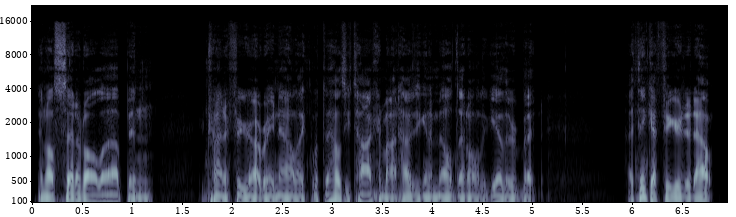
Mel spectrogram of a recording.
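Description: A man's voice: low voice, steady tone, racing, a little mellow, dry recording. A man giving an informal, rambling solo podcast talk in a plain-spoken, self-deprecating way, with audible breaths into a close microphone. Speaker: podcast host and firefighting instructor.

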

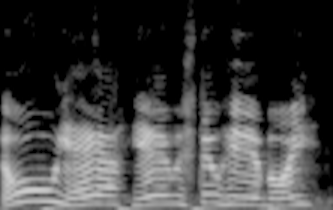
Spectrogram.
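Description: A woman's voice: high voice, takes it slowly, bright, forceful tone, exaggerated voice. A woman's voice playing a friendly, agreeable Suffolk pub landlady on a comic radio phone-in, on a dull line. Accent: Suffolk English.

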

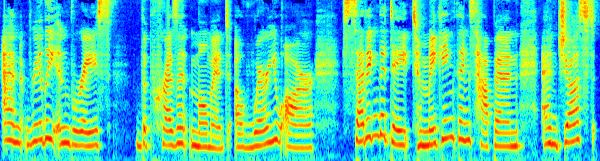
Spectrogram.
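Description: A woman with a fairly high voice hosts a motivational podcast from inside an RV. She takes her time, yet sounds animated and exclamatory. Her style is casual and chatty, addressing listeners in a folksy way. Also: slow pace. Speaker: podcast host. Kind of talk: enthusiastic casual motivational monologue.

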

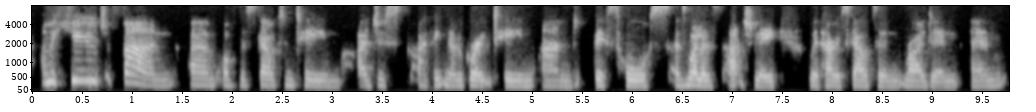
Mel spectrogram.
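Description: This young woman, co-hosting a racing tips podcast, has a fairly high voice with a breathy edge. Chatty and full of ums, she corrects herself as she talks, captured in a low-quality recording with no echo.

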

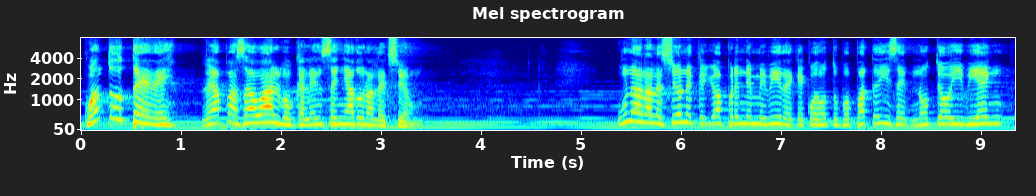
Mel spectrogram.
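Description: A male pastor preaches with a high voice that leaps up and down, telling stories straight to his congregation. His tone is bright and forward. Soft music sits underneath him. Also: fairly quick. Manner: animated storytelling preacher, addresses the congregation. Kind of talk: sermon.

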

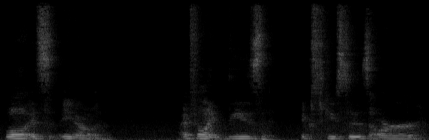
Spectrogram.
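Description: A woman's voice: medium pitch, level tone, slow, dark tone. Emphatic woman fitness coach, echoey room. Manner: emphatic, earnest, frequent fillers and laughs. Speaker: fitness and nutrition coach, podcast host. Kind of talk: casual podcast advice. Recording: echoey room, distant mic, faint noise.

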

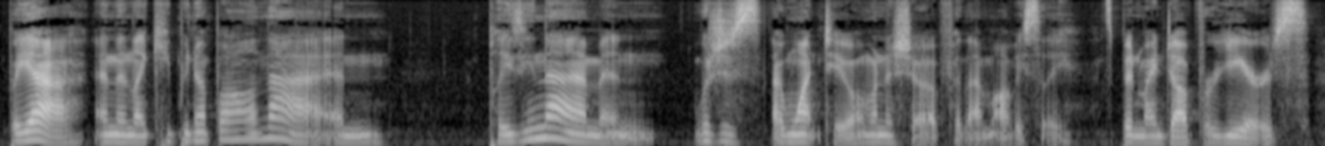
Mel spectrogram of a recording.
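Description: A woman's voice: sits low, lively intonation, moderate pace, gravelly, a little mellow, no echo. A young woman co-hosting a podcast in casual chat, chatty and full of fillers. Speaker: podcast co-host.

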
